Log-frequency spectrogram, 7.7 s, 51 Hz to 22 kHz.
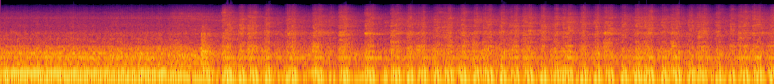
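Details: First start of a 1998 Jeep Cherokee with a swapped 2005 5.3 LM7 V8 (706 heads, LS1 intake, 4L60E): catches after a couple of seconds and chugs with an uneven, loping idle; rough running, cause not yet pinned down.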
